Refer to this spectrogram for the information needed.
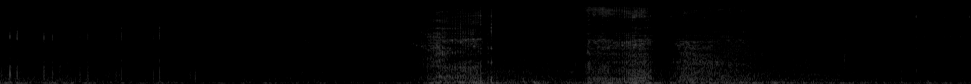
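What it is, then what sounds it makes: Plastic hair comb. Long fingernails scratch and strum across the teeth of a wide-tooth, hand-sized solid plastic comb held in front of the hair in the other hand. Soft, rapid clicking scratches give way to louder, bright, hissy raking bursts around the middle of the clip, then ease back to quieter ticking.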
